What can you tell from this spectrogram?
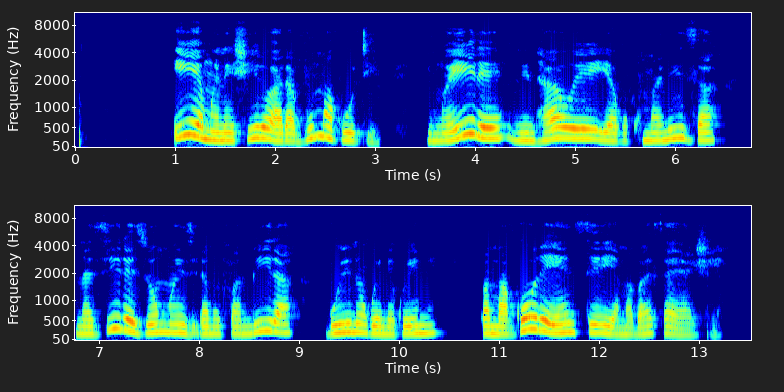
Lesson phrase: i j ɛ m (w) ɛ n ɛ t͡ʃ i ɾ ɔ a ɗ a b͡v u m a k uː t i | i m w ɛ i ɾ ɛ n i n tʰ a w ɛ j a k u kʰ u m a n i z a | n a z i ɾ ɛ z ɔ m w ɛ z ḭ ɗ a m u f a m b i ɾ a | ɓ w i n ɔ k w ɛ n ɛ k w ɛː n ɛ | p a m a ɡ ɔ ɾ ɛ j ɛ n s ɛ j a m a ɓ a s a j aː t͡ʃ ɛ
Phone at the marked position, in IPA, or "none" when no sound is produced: w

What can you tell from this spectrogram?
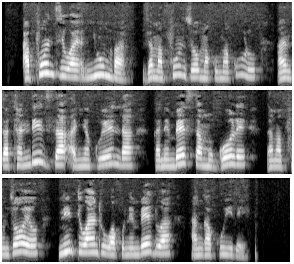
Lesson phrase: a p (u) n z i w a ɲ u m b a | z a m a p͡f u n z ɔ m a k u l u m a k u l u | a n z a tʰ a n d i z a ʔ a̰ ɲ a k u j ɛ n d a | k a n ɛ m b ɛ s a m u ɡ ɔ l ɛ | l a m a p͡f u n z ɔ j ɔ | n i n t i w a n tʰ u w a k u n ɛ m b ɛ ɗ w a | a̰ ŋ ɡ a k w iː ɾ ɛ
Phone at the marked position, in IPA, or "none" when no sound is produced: u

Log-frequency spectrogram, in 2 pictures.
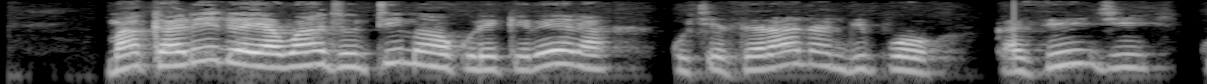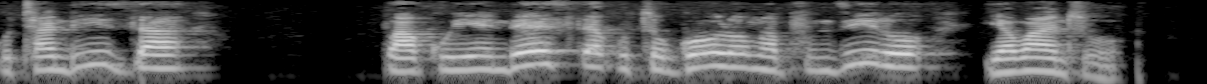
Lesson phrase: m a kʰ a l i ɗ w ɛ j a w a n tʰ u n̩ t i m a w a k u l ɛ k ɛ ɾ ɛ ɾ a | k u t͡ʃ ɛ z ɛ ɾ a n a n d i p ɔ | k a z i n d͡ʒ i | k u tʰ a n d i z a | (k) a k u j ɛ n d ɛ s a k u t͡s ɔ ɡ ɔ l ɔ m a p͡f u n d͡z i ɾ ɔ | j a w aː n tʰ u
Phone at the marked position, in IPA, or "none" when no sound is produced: p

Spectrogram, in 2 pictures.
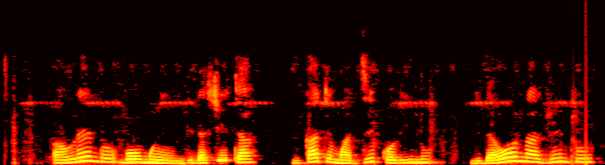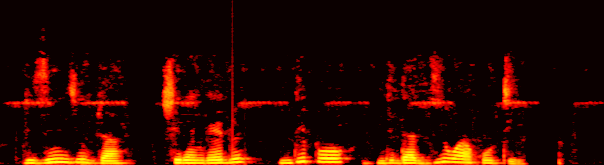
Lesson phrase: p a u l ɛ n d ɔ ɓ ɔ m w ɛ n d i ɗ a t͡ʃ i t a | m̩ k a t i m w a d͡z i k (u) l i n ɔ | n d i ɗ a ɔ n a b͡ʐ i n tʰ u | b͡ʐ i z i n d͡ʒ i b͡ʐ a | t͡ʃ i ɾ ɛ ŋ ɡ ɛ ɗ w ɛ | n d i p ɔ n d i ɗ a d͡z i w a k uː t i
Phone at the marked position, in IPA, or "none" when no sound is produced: ɔ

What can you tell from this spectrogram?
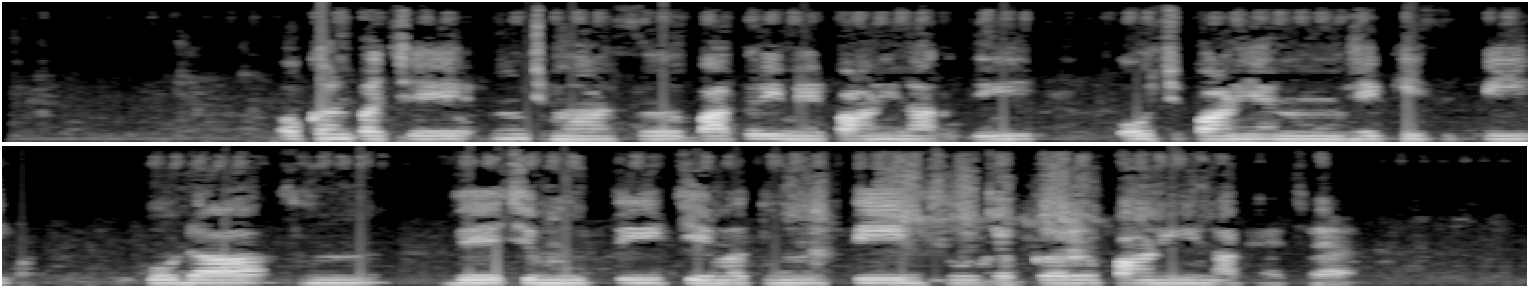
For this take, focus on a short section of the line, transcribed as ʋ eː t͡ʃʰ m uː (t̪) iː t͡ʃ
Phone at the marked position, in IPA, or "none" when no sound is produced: t̪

